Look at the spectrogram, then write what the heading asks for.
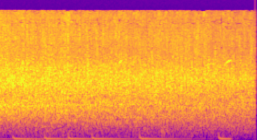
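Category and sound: crowd, applause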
